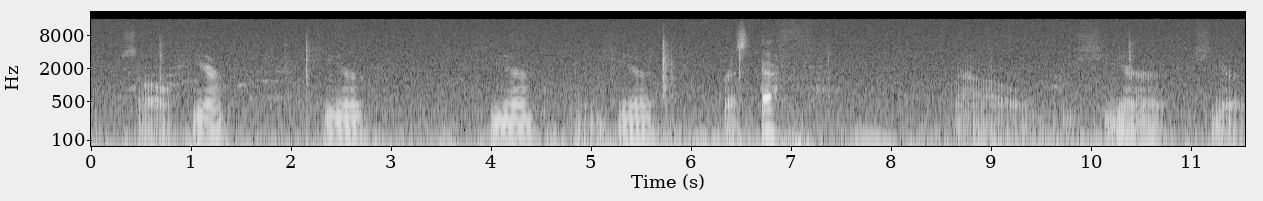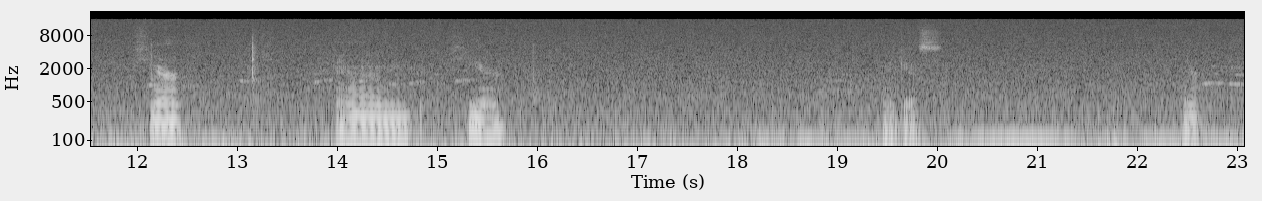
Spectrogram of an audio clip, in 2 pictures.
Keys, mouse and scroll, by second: 0.3 right click, 1.3 shift+right click, 3.1 shift+right click, 3.5-4.2 shift+middle drag, 4.8 shift+right click, 5.8 f, 6.7-7.5 shift+middle drag, 10.0 right click, 11.0 shift+right click, 11.9 shift+right click, 12.3-14.2 shift+middle drag, 14.9 shift+right click, 16.3 shift+scroll down 1, 16.6-22.7 middle drag.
